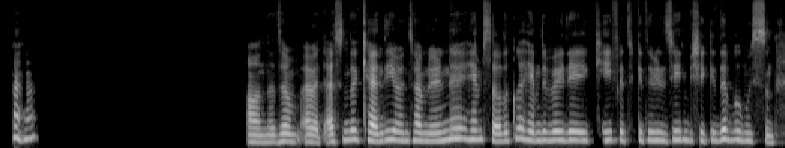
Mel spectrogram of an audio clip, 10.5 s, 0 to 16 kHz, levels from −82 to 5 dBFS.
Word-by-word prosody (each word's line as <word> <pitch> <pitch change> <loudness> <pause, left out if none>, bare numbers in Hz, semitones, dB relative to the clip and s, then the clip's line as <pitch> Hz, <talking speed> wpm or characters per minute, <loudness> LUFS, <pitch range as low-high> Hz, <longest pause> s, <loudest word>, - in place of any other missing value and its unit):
Hı 280 - +3
hı. 255 +3 -1 2.8
Anladım, 175 +1 0
evet, 175 -3 0
aslında 215 +6 +1
kendi 200 -2 +4
yöntemlerini 210 +3 +1
hem 230 0 +1
sağlıklı 205 +3 0
hem 210 -3 +1
de, 210 -1 -1
böyle, 215 -1 +1
keyifle 210 +1 -4
tüketebileceğin 210 +1 -2
bir 200 - -7
şekilde 205 +3 0
bulmuşsun. 195 -6 -2
205 Hz, 95 wpm, -23 LUFS, 195-220 Hz, 2.8 s, kendi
